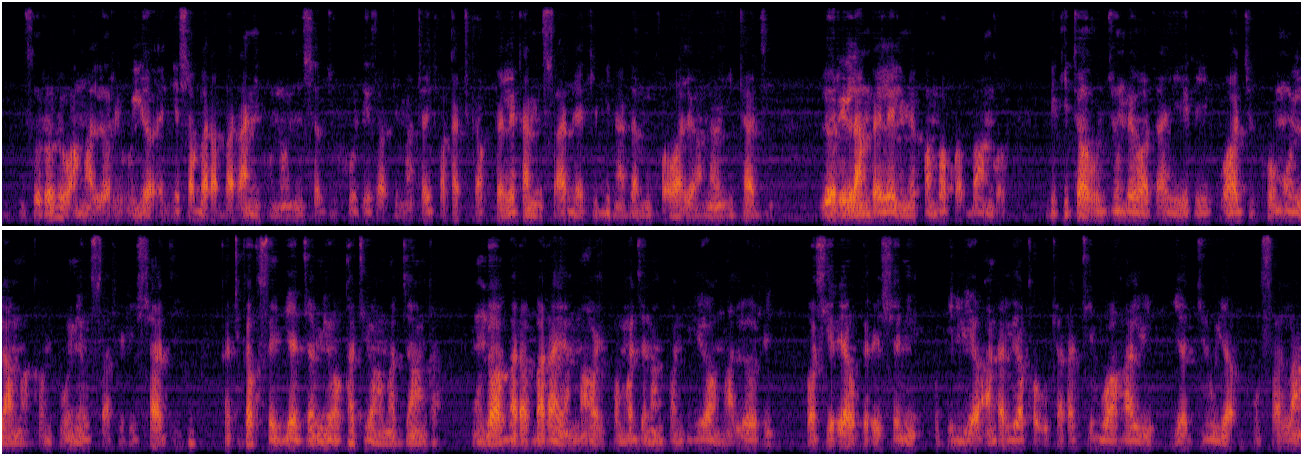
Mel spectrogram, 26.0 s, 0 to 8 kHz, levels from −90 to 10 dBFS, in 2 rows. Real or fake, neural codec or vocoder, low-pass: fake; vocoder, 22.05 kHz, 80 mel bands, HiFi-GAN; 7.2 kHz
